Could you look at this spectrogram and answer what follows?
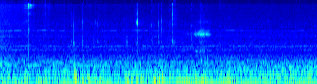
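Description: Keys clatter on a computer keyboard while a prompt is typed into an AI image generator, sparse irregular clicks close by over a low steady room rumble, with no talking.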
